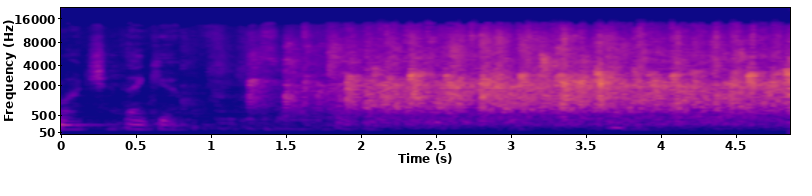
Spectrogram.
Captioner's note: applause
